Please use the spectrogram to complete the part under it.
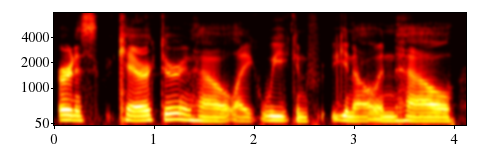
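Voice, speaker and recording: A young man co-hosting a casual movie review chat, talking in halting, filler-heavy bursts that trail off. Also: medium pitch, steady tone, clean tone, dry recording, studio quality. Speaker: podcast co-host.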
